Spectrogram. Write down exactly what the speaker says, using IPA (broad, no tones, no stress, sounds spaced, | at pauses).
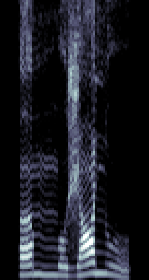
ɐ mː o ʒ ɑ ɲ u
